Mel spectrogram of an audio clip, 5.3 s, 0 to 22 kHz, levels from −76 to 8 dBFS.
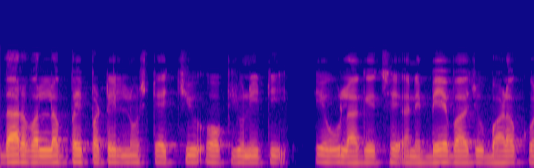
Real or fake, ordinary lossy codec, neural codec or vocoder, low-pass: real; none; none; 7.2 kHz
